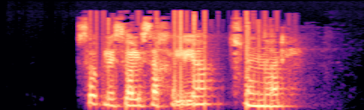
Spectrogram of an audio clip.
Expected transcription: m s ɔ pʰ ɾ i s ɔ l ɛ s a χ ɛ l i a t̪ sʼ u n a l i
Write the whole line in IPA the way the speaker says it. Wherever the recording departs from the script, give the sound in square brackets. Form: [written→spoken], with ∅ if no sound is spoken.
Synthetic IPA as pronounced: m s ɔ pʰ [ɾ→l] i s ɔ l [ɛ→i] s a χ ɛ l i a t̪ sʼ u n a [l→ɾ] i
